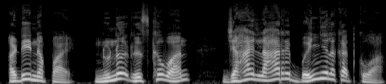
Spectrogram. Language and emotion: Santali, surprised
